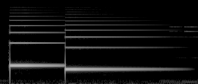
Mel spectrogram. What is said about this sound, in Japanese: インターホンが鳴りました。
